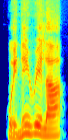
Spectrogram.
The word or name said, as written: Wei3 nei4 rui4 la1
